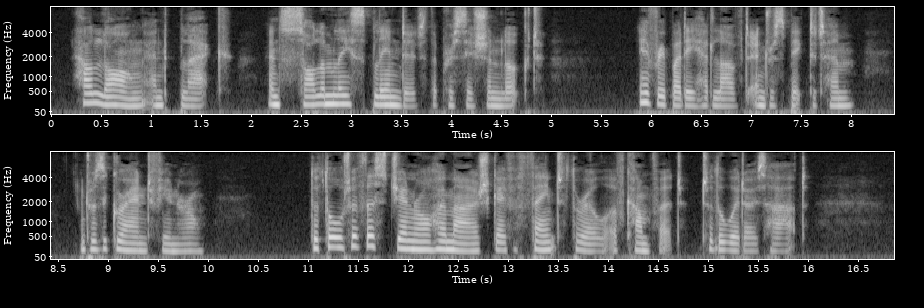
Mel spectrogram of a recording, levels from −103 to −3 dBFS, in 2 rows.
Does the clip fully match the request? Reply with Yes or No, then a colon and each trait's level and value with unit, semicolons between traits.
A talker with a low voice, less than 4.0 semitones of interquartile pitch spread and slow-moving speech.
No: medium, 170 Hz; average, 2.8 semitones; slow, 130 wpm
